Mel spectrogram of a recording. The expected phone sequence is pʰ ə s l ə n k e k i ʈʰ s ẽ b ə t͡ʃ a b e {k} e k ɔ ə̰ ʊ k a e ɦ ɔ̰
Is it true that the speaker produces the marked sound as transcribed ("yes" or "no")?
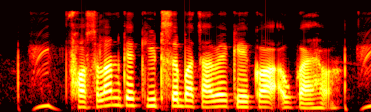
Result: yes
